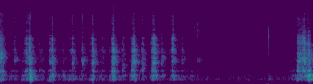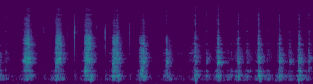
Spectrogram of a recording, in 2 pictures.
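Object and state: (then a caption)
Wax-coated scratch art card being scratched. A wooden stick scratches the coating of a flat black wax-coated scratch art paper card near its bottom center. Rapid, uneven rasping strokes, about two per second, make a dry, bright scraping. They stop briefly around the middle, then resume at a slightly stronger level.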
